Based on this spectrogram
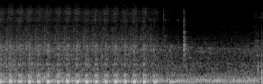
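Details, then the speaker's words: After loose pinion gear nut retightened with a washer removed so it grips again: even low putter at idle, no knocks or rattles; quiet, no overhaul needed. "Madalit sabi, lumuwag ang nut. Ngayon mga boss, start natin kung tahimik na."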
